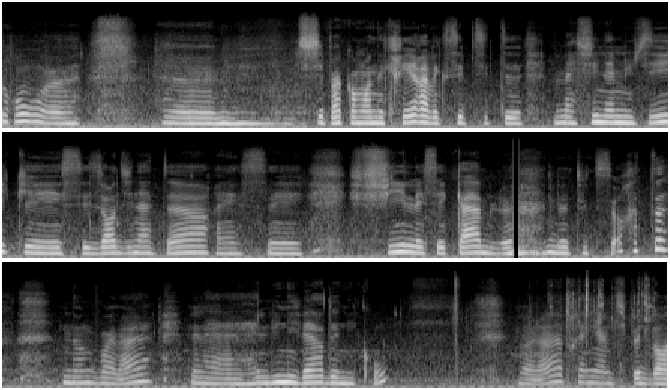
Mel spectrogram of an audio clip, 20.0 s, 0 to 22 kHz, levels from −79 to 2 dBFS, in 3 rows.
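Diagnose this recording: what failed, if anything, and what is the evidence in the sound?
The failure is at the codec stage: a gap at a join of encoded pieces. At 11.76 s the sound drops out for about 60 ms, until 11.82 s. The edges are smeared. The sound then resumes where it stopped. Separately encoded segments were joined untrimmed, keeping encoder delay and end padding.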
